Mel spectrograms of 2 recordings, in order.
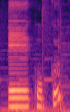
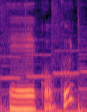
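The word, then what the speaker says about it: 英国: We also use this kanji, eikoku. I hope you can say it. Yes, eikoku. Eikoku, we pronounce it, and then so you can see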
